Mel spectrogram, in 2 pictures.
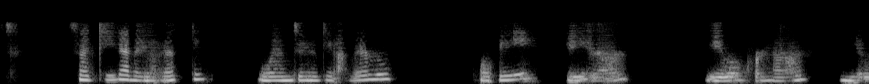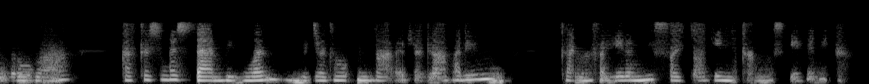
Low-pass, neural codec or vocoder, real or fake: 7.2 kHz; codec, 44.1 kHz, 0.9 kbps, DAC; fake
